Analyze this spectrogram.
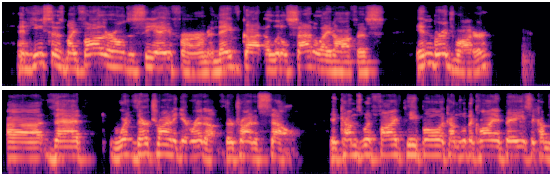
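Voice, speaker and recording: The speaker is somewhat breathy, keeps a moderate pace, and shows ordinary pitch variation. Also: man, fairly high pitch for a man. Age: 40s. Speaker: accountant, firm owner. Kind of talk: interview. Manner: animated.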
